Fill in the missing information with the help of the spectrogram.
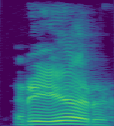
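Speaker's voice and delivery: put-on रेयर with a hard rolled r, the way Marathi-medium kids say it; Marathi-medium pronunciation. Shown as a demonstration. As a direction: say रेयर as reh-yer, hard r at both ends. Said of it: "हमारे जैसे Marathi medium के बच्चे क्या बोलेंगे?". (रेयर को Marathi medium वाले उच्चारण में, कड़े र के साथ)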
